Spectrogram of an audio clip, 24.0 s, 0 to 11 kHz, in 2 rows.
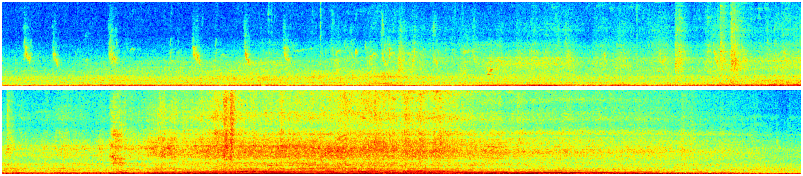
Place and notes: Звуки птиц, велосипедист, атмосферные звуки
Запись ZoomH2n
Kostiantynivka, Donetska oblast, Ukraine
